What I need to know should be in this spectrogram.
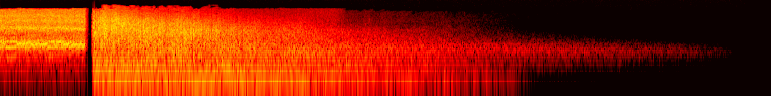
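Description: A huge explosion booms and rumbles, then slowly fades away.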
